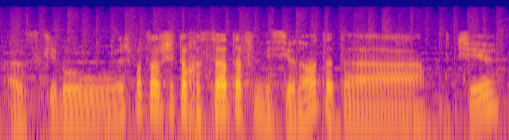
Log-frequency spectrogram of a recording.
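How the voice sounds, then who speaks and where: A man's voice: fairly low pitch, big pitch swings, soft background music. A man co-hosting a casual gaming podcast who teases and jokes in banter. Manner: teasing, joking banter. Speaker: podcast co-host.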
